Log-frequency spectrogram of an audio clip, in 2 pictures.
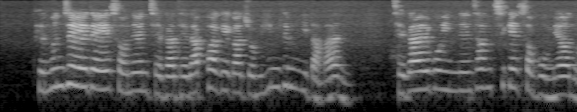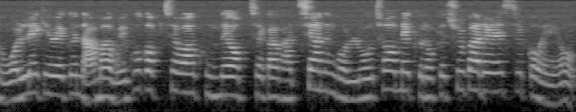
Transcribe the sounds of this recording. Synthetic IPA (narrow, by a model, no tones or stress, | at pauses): kɯmund͡ʑe̞ːde̞ɦesʰʌnɯnt͡ɕe̞ɡate̞dapʰaɡeɡat͡ɕomçimdɯmɲidaman | t͡ɕe̞ɡaːɭɡoinːɯnsʰaŋt͡ɕʰiɡe̞sʰʌbomjʌnwʌɭːe̞ke̞we̞ɡɯnamawe̞ɡuɡʌp̚t͡ɕʰe̞wakuŋne̞ʌp̚t͡ɕʰe̞ɡakat͡ɕʰiɦanɯnɡʌɭːot͡ɕʰʌɯme̞kɯɾʌkʰe̞t͡ɕʰuɭbaɾɯɭhe̞s͈ɯɭk͈ʌe̞jo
